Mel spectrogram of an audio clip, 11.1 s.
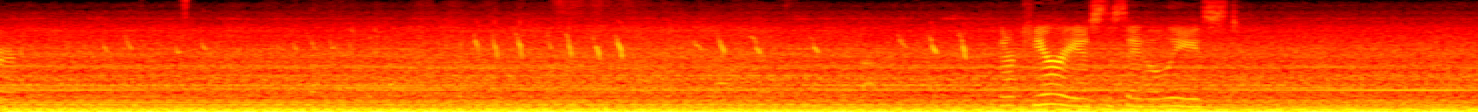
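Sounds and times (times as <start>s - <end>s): steady low rumble: 0.0s - 11.0s
bird chirps: 0.7s - 7.8s.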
